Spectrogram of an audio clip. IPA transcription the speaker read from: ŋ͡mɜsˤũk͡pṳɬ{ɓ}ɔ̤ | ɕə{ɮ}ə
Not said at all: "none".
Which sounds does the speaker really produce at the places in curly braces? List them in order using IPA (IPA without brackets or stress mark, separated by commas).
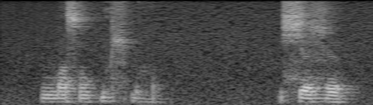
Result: ɓ, ɮ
